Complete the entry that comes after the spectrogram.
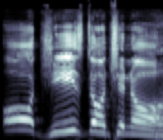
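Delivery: drawn-out Minnesotan, starting high; Minnesotan accent. Acted. Frustrated Minnesotan exclaiming, high mock accent. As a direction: lift the "oh, geez" in mock Minnesotan. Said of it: "But in Minnesota".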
